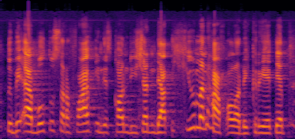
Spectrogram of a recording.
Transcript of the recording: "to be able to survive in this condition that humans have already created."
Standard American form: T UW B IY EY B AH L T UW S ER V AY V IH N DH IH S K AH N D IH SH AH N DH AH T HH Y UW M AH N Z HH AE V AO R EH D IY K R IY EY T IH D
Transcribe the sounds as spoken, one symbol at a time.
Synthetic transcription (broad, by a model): T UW B IY EY B AH L T UW S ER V AY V IH N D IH S K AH N D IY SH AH N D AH T HH Y UW M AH N HH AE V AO L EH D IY K R IY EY T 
